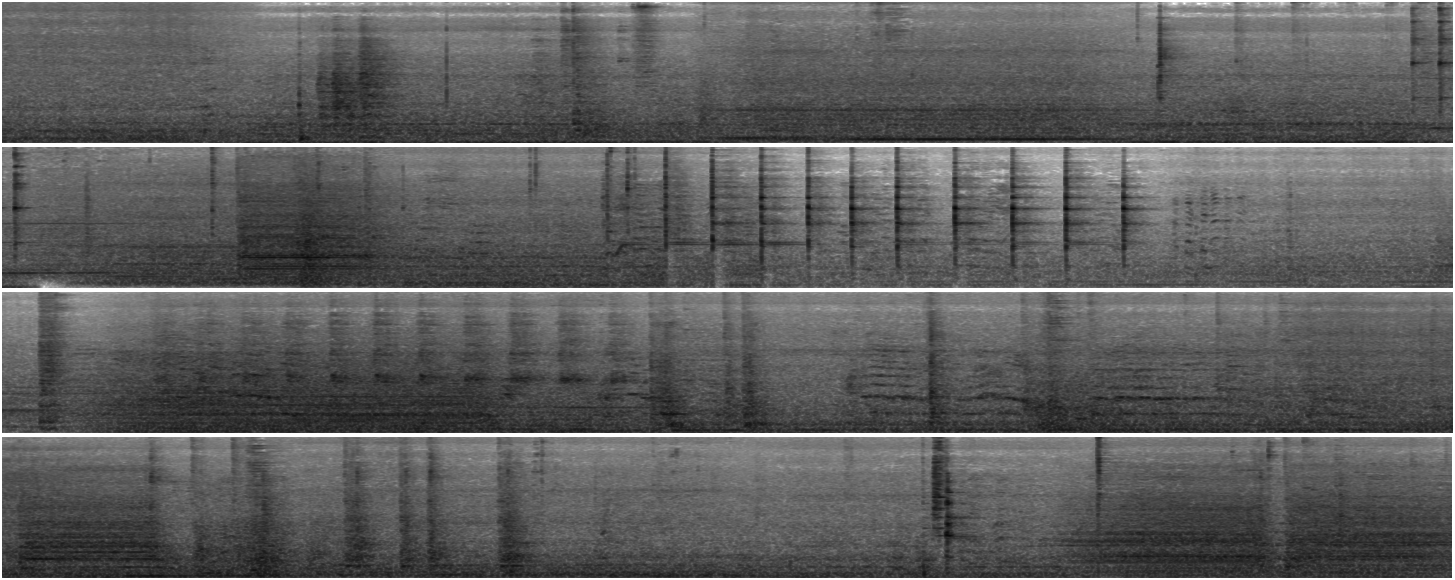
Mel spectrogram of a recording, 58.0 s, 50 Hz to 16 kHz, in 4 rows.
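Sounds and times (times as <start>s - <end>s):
hammer striking metal: 14.1s - 14.9s, 21.1s - 26.0s.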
